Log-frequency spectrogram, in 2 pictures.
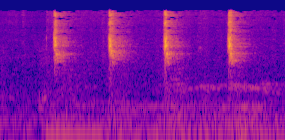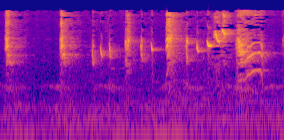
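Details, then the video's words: Long-tailed shrike in energetic 'gacor konslet' song full of mimicked phrases, used to tutor young shrikes: harsh scratchy notes repeated about every half second, then quickening into a rapid run of varied chirps and squeaky whistles. "CENDET GACOR KONSLET | cocok untuk masteran trotol cendet | shrike bird"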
